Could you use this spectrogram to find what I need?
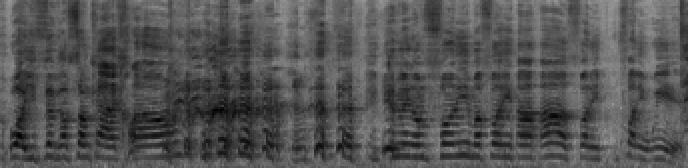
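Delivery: hammed-up New York accent, mistakable for Boston; shitty New York accent. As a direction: put on a bad New York accent, laughing through it. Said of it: "What's with your Boston accent".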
